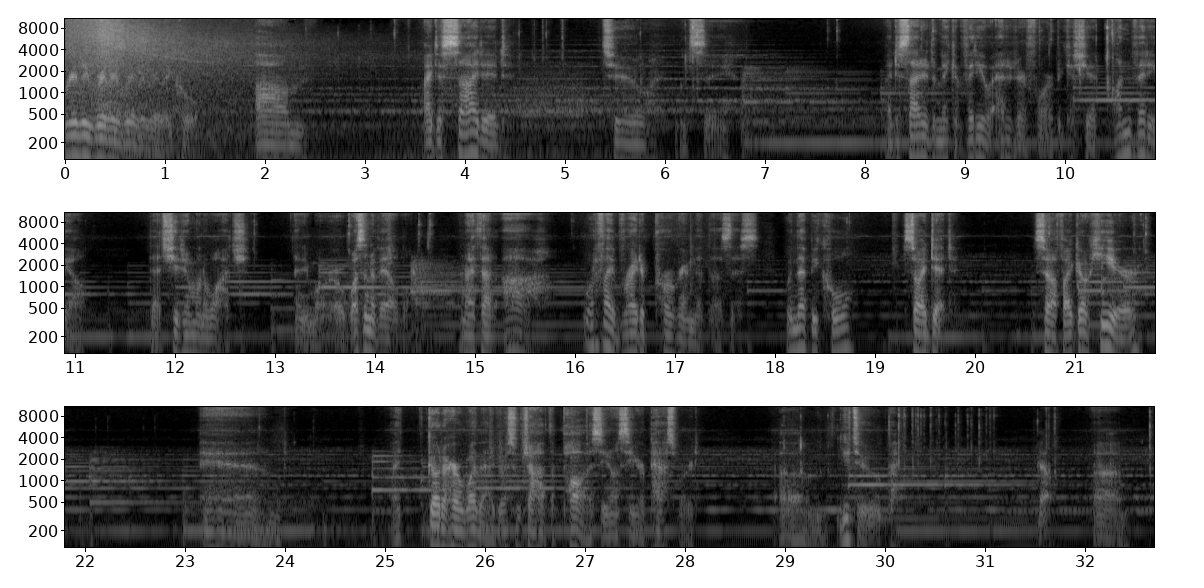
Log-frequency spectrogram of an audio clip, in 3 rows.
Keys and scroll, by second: 30.6-32.6 typing, 32.3 ctrl+a.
